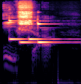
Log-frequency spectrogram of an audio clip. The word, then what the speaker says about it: Isha: way I knew of Aisha's name before the series came out and my American ass pronounce her name as Aisha instead of Isa but I was only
